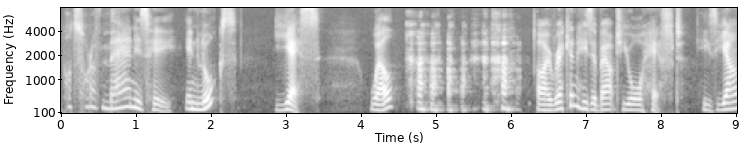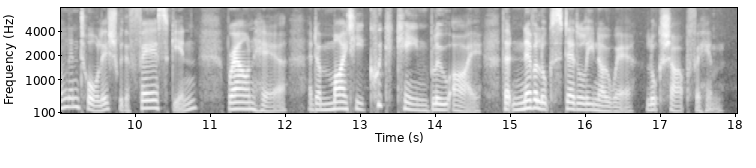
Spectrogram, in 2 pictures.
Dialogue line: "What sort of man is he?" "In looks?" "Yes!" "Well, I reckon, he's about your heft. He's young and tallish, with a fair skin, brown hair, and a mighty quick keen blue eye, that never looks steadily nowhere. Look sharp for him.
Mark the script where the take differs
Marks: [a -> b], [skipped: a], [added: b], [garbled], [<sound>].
"What sort of man is he?" "In looks?" "Yes!" "Well, [laugh] I reckon, he's about your heft. He's young and tallish, with a fair skin, brown hair, and a mighty quick keen blue eye, that never looks steadily nowhere. Look sharp for him.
